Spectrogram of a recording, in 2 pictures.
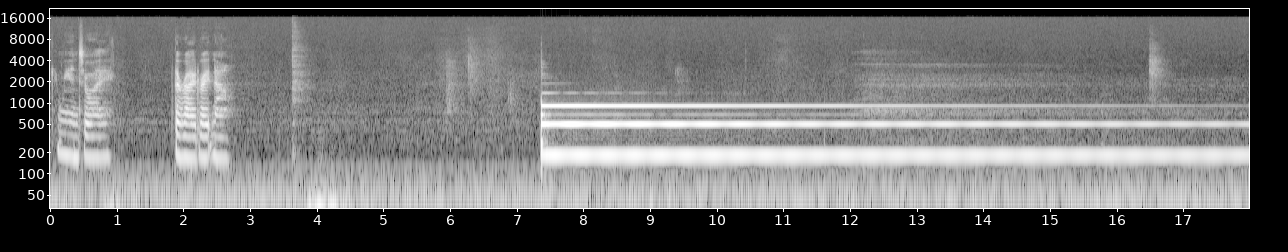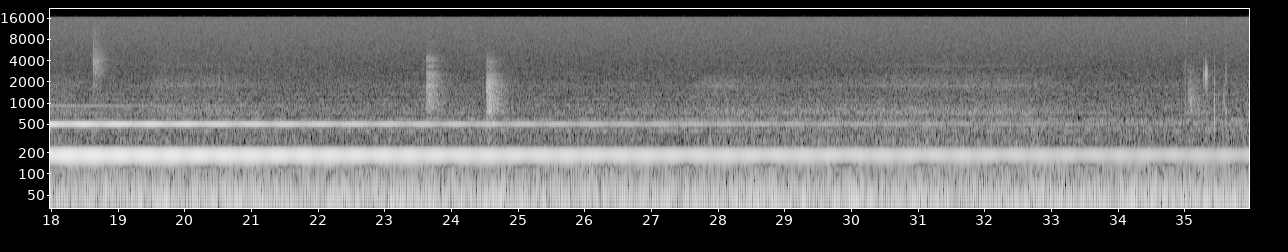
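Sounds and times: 
speech: 0:00.1 - 0:01.1, 0:01.8 - 0:02.8
bell ringing: 0:07.4 - 0:26.9.

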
